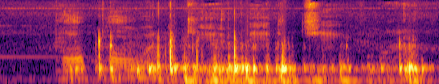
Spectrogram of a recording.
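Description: Handling noise on a phone's microphone as the phone is picked up and swung around: a sudden burst of close rubbing and knocking with a low rumble, starting about a third of a second in.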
